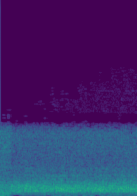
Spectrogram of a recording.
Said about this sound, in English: I've got a ceiling fan on. Let's turn that off. Hang on. I don't think you can hear that, can you? I can hardly hear it. What is it you've got turned on? A ceiling fan. Keeping it cool.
